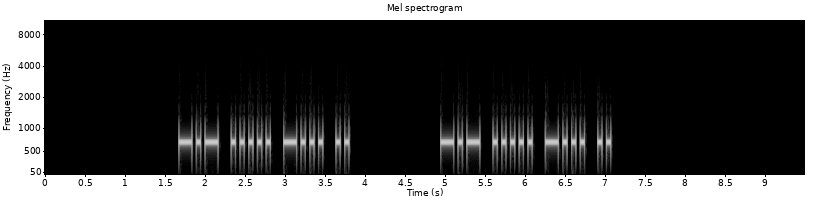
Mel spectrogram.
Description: Morse code, heard as a keyed tone, about 22 wpm, 700 Hz. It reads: K5BI K5BI
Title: USA Call Signs - 4 Characters - Repeated 2x - 22wpm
